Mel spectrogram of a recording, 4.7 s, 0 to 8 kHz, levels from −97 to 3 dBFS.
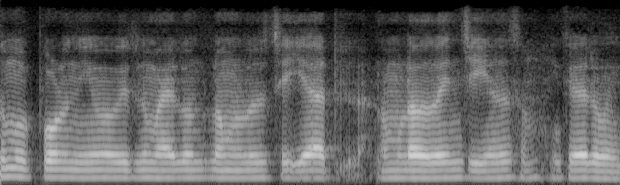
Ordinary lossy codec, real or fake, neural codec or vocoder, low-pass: none; fake; codec, 24 kHz, 0.5 kbps, DualCodec; 7.2 kHz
